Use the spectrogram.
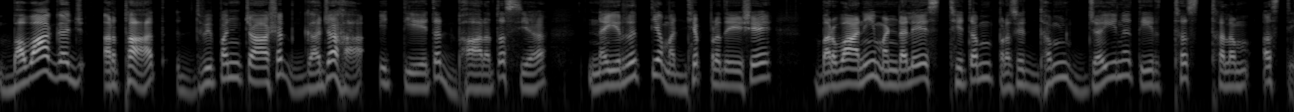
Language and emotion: Sanskrit, neutral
